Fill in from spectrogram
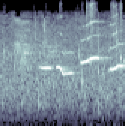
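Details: Oriental magpie-robin song from a forest-caught young bird, used as therapy to coax silent birds into singing, over running water; four clear whistled notes, level then gently falling or rising, with short gaps.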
